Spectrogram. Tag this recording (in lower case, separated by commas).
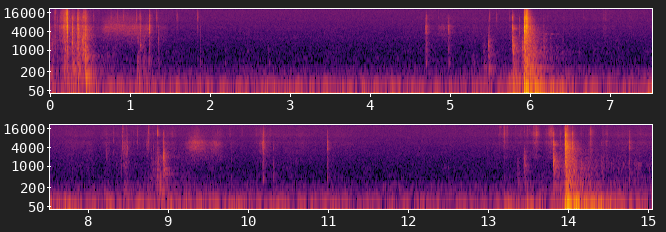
slam, door, home sounds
